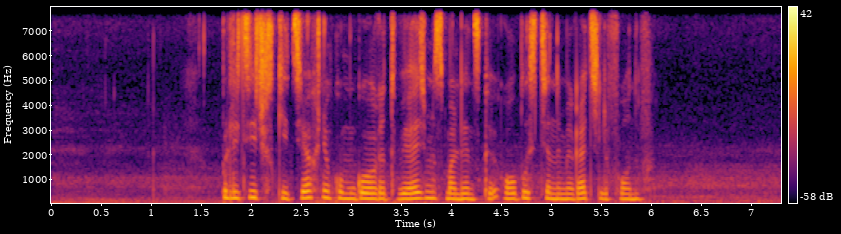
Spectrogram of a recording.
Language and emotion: Russian, neutral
